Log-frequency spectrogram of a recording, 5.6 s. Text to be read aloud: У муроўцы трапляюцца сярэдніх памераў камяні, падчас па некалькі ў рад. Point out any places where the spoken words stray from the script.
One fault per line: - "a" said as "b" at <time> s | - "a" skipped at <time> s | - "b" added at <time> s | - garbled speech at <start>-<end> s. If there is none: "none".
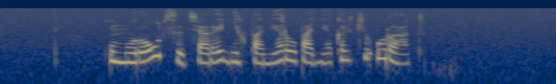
- "трапляюцца" skipped at 1.8 s
- "камяні падчас" skipped at 2.9 s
